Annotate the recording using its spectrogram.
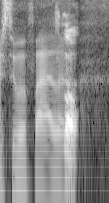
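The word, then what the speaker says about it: Su'a-Filo: As much as I hate to say it, I think the guard too that everyone's really in love with, Sua Fulu. How do you pronounce his name? – Sua Filo. I would say Sua Filo, but I'm not sure. – Sua Filo. Xavier Sua Filo.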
